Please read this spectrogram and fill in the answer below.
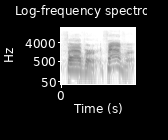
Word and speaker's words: Favre: Favre.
